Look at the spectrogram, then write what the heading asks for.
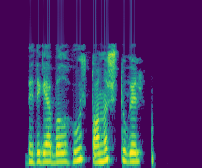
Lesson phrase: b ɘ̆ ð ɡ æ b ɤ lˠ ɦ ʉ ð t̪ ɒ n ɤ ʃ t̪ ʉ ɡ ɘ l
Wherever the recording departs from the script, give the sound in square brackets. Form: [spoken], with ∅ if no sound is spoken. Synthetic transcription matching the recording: b ɘ̆ ð ɡ æ b ɤ lˠ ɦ ʉ ð t̪ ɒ n ɤ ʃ t̪ ʉ ɡ ɘ l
